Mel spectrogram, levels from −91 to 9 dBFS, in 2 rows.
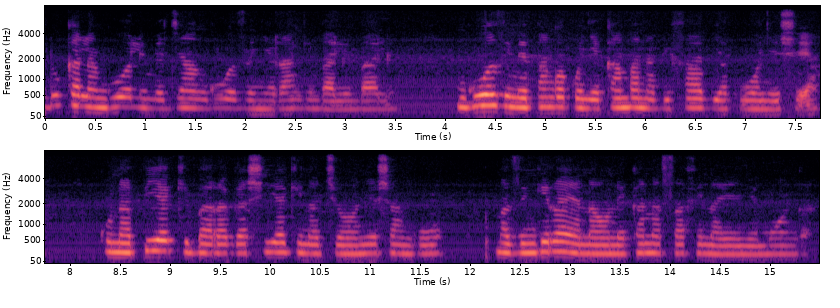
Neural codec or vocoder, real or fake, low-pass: none; real; 7.2 kHz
